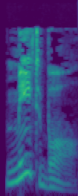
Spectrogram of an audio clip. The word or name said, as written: meatball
